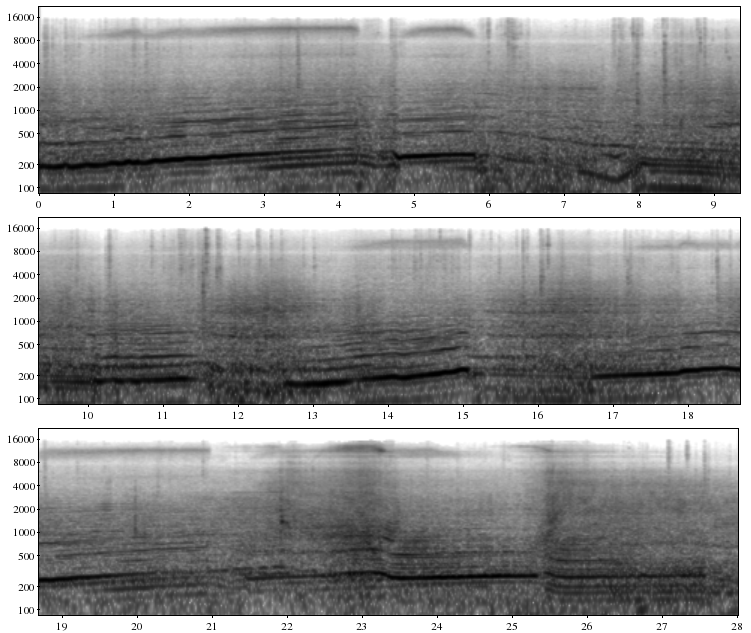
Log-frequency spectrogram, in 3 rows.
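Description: Twin-turbo Nissan 350Z's V6 heard from inside the car on track at full throttle: the engine note climbs steadily through each gear and drops sharply at every shift or lift for a corner, several times over, with a high whistle riding over the acceleration.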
